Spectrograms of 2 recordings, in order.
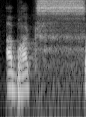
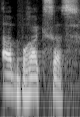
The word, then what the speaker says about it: Abraxas: Carlos Santana qui s'appelle abrax Abraxas abrax ou je sais pas j'arrive pas à le prononcer c'est Abraxas voilà album de Carlos Santana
